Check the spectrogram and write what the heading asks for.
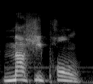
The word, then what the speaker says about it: Magic Pants: And it's pronounced Magipon.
